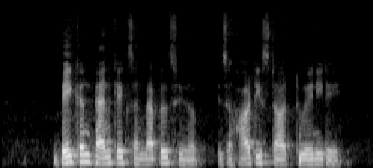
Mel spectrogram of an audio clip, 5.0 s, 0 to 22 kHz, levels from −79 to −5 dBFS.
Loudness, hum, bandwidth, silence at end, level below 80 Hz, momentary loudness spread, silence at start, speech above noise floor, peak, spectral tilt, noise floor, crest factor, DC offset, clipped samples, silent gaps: -23 LUFS; none; 15 kHz; 0.45 s; -62 dBFS; 16 LU; 0.7 s; 41 dB; -6 dBFS; -8 dB/octave; -64 dBFS; 18 dB; under 0.1%; under 0.1%; none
